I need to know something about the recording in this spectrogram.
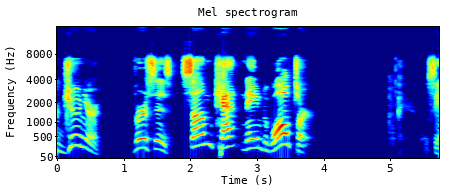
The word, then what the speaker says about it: Walter: It's pronounced Walter.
